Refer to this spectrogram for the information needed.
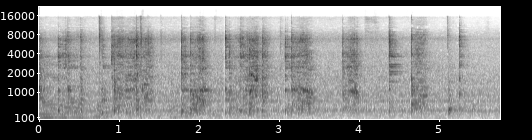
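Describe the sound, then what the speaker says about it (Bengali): Panch phoron spices dropped into hot oil crackle and sizzle steadily, with close scraping and stirring clatter of a utensil in the pan repeating throughout. "এই যে দেখেন তেল গরম হয়ে গেছে, এখন এই যে পাঁচফোড়ন কটা আনাম দিয়ে দিতেছি"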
